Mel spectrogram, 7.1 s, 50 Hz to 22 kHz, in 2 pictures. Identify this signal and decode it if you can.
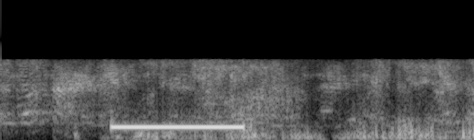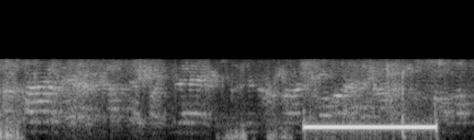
Ringback tone (Europe, 425 Hz), with speech.
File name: out- -2031- - - .64076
